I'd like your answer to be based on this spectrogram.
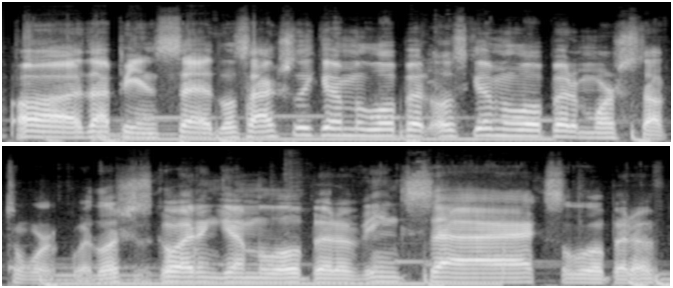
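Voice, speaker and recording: Guy rambling thru a casual game video, dry morning throat, repeats himself, medium pitch, bit of music behind. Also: racing, creaky, a bit bright. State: dry throat, just woke up. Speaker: gaming video host.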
